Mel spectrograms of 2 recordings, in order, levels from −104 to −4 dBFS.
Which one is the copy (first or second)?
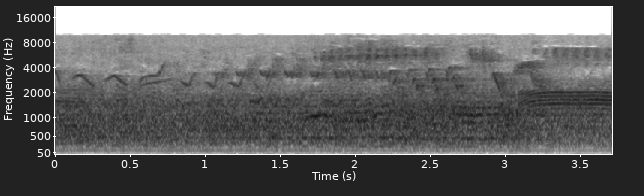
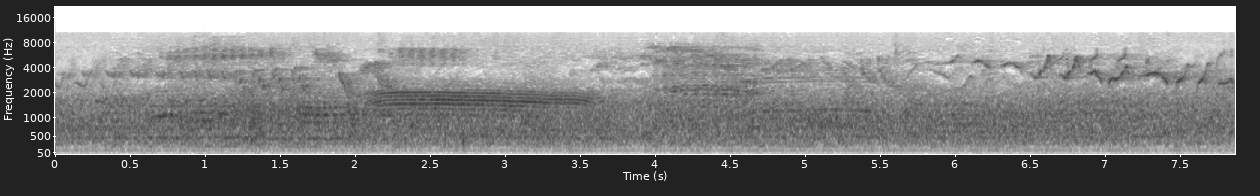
first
